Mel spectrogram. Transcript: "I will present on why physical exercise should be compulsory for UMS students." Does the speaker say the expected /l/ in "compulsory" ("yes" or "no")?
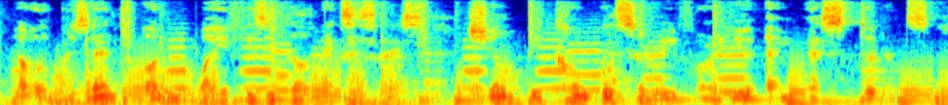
yes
